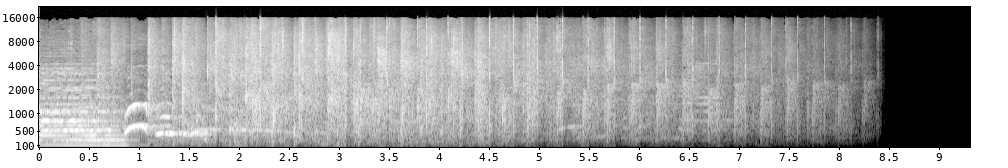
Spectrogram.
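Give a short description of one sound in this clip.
An audience applauds and slowly fades away.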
